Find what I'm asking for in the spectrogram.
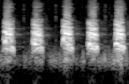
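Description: A dog barks five times in a steady, evenly spaced rhythm, each bark short, sharp and fairly loud, with quiet gaps between and no other sounds.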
